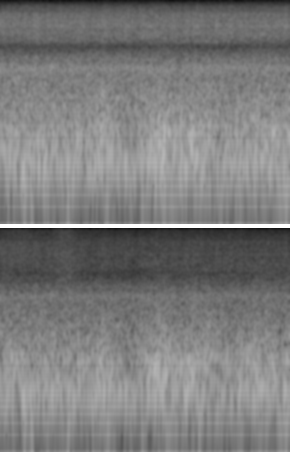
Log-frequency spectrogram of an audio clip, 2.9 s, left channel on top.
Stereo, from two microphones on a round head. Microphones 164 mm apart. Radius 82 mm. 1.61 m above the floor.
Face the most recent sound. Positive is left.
turn(degrees=85)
